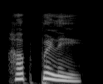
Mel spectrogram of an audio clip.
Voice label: "ಹಪ್ಪಳ", Kannada

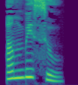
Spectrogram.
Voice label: "ಅಂಭಸ", Kannada

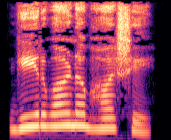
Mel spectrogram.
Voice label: "ಗೀರ್ವಾಣಭಾಷೆ", Kannada

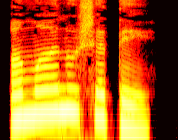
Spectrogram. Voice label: "ಅಮಾನುಷತೆ", Kannada

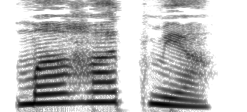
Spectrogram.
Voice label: "ಮಾಹಾತ್ಮ್ಯ", Kannada

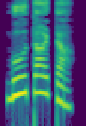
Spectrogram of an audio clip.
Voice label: "ಬೆದಡೆ", Kannada

